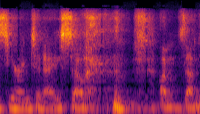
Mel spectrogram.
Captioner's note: laughs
